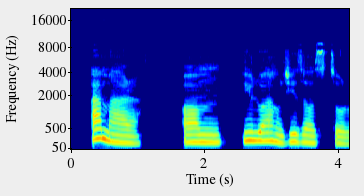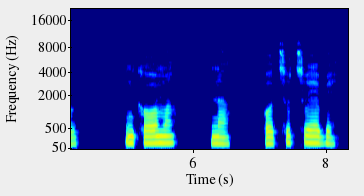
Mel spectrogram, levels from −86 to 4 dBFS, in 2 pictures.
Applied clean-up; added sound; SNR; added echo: none; none; none; none.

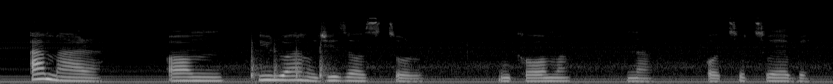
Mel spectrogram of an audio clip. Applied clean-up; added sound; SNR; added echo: none; Microwave oven + Knock; 13 dB; none.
